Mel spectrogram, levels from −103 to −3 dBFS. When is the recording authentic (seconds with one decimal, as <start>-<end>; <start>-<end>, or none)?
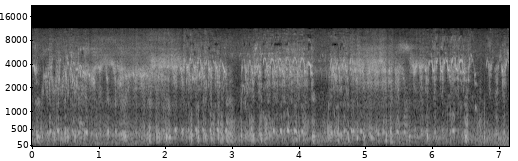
0.0-0.8; 2.3-4.8; 5.9-7.2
